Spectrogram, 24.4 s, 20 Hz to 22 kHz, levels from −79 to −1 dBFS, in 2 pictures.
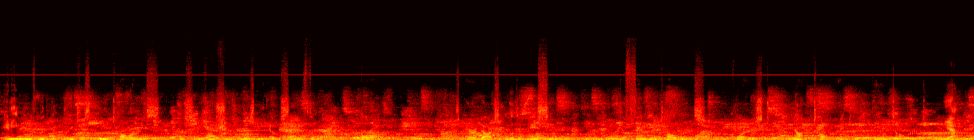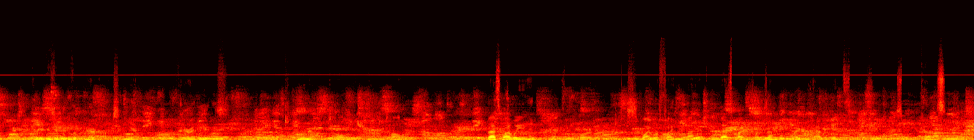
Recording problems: chatter from many people; very loud; throughout; 1 dB above the speech
high-pitched whine; faint; throughout; 10.5 kHz, 30 dB below the speech

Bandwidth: 16 kHz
